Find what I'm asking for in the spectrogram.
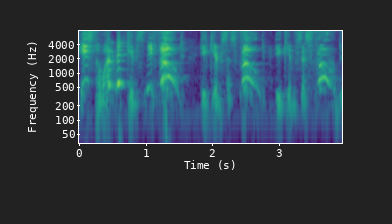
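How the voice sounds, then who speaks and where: The put-on character voice is squeaky and extremely high-pitched, delivered at a moderate pace. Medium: actual play. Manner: repeats itself, two heads echoing.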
